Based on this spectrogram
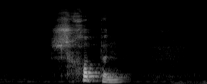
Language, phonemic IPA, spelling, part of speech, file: Dutch, /ˈsxɔ.pə(n)/, schoppen, verb / noun, Nl-schoppen.ogg
- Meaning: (verb) kick (strike with or raise the foot or leg); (noun) 1. spades 2. a playing card of the spades suit 3. plural of schop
